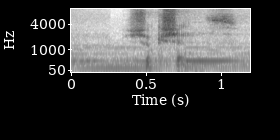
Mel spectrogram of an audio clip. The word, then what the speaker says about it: Shukshin: I say the surname with the emphasis on the first syllable because that's the correct way to pronounce it. Yes, Shukshins.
